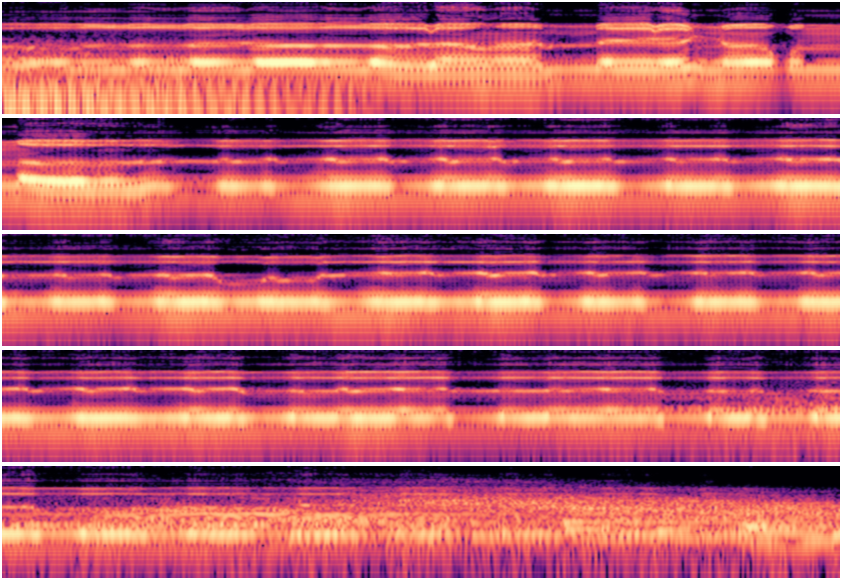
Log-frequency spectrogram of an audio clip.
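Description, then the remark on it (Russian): Tuvan throat singing in the lip-rolled borbangnadyr style, very intermittent, its rolling sound made by constantly closing and opening the lips: a steady low drone with bright whistling overtones, fluttering and pulsing at first, then holding on one long, unbroken tone with no talking. “И пятый стиль – бурбанадыр – очень прерывистый.”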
